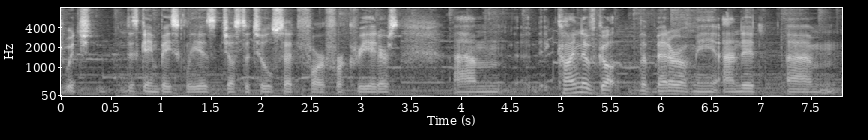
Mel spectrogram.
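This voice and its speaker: A young Dutch man with a Dutch accent, talking casually over his gameplay video, hesitant and full of filler sounds. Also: deep voice. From Netherlands. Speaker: video game creator. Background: faint guitar music.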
